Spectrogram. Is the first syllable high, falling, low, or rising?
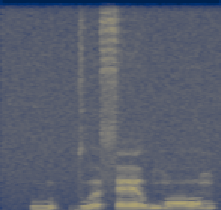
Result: falling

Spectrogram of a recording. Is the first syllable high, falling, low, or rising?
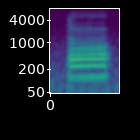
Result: high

